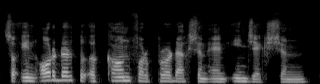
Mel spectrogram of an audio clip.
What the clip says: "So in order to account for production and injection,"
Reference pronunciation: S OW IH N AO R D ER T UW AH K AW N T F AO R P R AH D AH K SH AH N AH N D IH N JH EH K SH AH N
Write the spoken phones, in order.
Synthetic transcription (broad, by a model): S OW IH N AO R D ER T UW AH K AW N T F AO R P R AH D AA K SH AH N AH N D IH N JH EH K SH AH N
